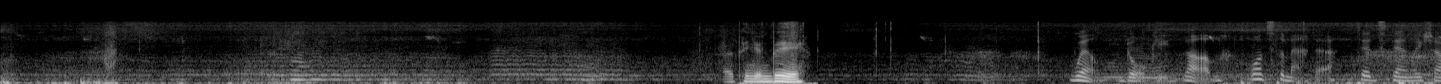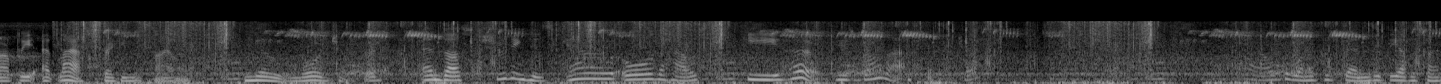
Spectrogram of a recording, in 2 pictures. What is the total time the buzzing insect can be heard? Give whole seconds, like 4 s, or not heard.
29 s.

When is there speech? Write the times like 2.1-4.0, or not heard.
7.2-8.2, 10.7-24.2, 26.8-28.7.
